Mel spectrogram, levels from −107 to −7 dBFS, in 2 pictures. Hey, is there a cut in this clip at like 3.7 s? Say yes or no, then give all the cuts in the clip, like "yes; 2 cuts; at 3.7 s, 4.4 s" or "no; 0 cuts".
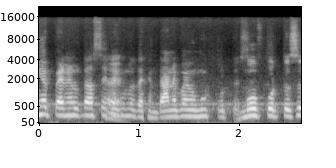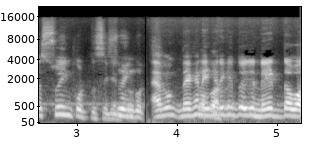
yes; 1 cut; at 3.7 s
